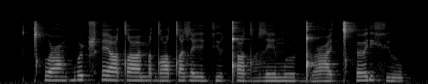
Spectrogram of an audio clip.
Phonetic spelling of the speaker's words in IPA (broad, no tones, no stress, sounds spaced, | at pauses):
ǀʰ o ʕ ɛ̤ b ʊ ʈ͡ʂʰ ɛː tˤ ɛː m ɪ dˤ œ tˤ u z ɪː kʲ ʊ ǃ u dˤ o̤ z e m ʊː ɡ͡ǃ ʊ ʕ ɛ ǀʰ œ ɾʲ ə xʲ u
